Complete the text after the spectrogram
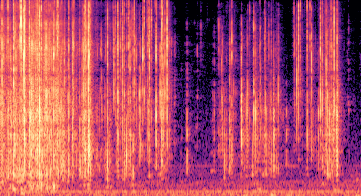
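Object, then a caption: Thin paper sheet. A thin white paper sheet is held in both hands over a dark velvet cloth and crumpled and squeezed with the fingers. It makes a dense, bright crinkling crackle for the first few seconds, then settles into quieter, scattered crackles and crunches.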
